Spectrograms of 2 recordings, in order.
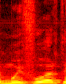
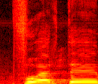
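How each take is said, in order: First: Said in the usual way. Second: Emphatic shout. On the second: Shown as a demonstration. Coach asks the room's confidence, answering loudly. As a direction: call out the word Fuerte loud and strong. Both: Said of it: "¿cuál es el suyo?".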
